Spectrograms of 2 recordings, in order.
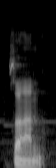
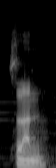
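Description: The two takes are said the same way.

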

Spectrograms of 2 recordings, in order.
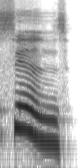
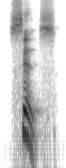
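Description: First: The word ends in a buzzing z sound. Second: The word ends in a hissing s sound. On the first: The speaker calls it wrong. "Don't say sins" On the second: The speaker calls it right. "Say since"

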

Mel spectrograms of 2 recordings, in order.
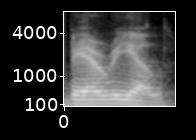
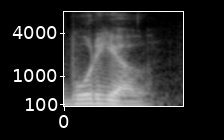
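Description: First: The first vowel is an 'e' sound, like berry. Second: The first vowel is a 'u' sound, like boo. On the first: The speaker calls it right. "সেটাকে বলেছে burial" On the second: The speaker calls it wrong. "not burial"

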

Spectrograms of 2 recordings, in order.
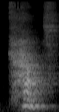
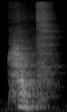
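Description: The two takes are said the same way.

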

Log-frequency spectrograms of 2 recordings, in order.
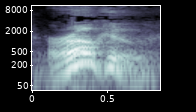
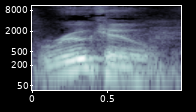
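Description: First: The word is said forcefully, in an angry way. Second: The word is said calmly, like a question.

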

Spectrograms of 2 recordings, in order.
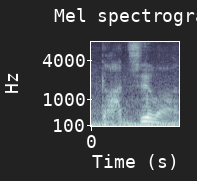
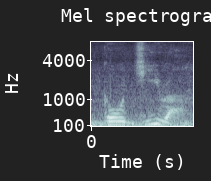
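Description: First: The middle consonant is a 'dz' sound. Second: The middle consonant is a 'j' sound. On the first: The speaker calls it wrong. "not Godzilla, nobody pronounces the Z in Japanese" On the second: The speaker calls it right. "it's more like Gojira"

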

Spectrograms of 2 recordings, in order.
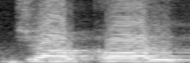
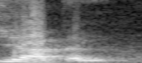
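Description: First: The second syllable has a long drawn-out vowel. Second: The second syllable has a short reduced vowel. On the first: The speaker calls it wrong. "జాకాల్ కాదు" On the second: The speaker calls it right.

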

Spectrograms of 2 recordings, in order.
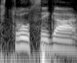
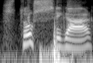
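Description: First: The middle consonant is a Z sound. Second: The middle consonant is an S sound. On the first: "con la Z" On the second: "con doppia S"

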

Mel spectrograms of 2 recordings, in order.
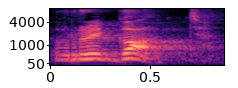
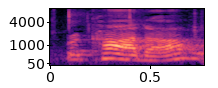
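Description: First: The word is said with an Italian-style pronunciation. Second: The word is said with a plain English pronunciation.

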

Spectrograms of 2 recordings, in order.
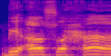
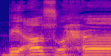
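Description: The two takes are said the same way.

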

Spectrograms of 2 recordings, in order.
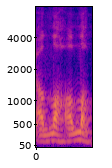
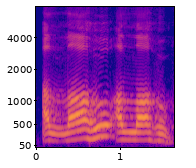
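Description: First: Each word stops without the final 'u' vowel. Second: Each word ends with a clear final 'u' vowel. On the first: The speaker calls it wrong. "Enggak boleh wakaf. Enggak boleh Allah Allah begitu enggak" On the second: The speaker calls it right. "Hunya dibaca"

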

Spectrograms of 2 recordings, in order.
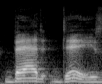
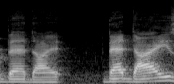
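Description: First: It is said without a Southern US twang. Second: It is said with a Southern US twang. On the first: The speaker calls it right. "Now I don't sound like some southern hick" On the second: The speaker calls it wrong. "What was that? Blech"

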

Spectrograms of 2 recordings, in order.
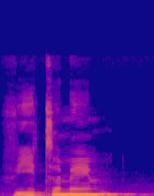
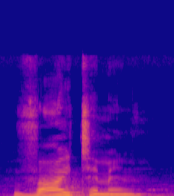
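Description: First: It is said with a British English accent. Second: It is said with an American English accent. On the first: "inglese britannico" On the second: "inglese americano"

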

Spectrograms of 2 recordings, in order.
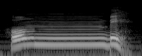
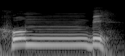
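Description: Both takes have the same delivery.

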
